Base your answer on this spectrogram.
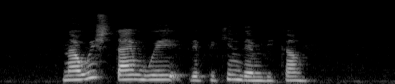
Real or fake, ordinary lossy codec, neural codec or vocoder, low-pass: real; Opus, 64 kbps; none; 10.8 kHz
